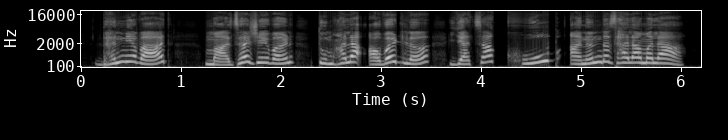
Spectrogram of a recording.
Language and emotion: Marathi, surprised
